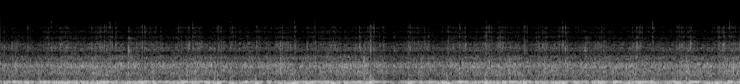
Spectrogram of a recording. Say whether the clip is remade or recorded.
remade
